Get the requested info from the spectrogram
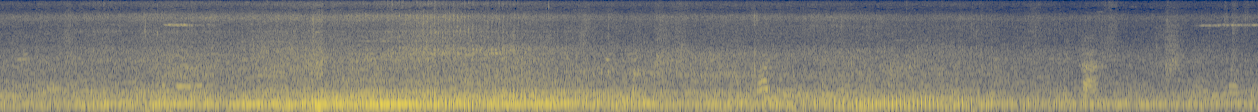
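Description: A motor vehicle's engine running close by, its steady low hum growing louder over the first few seconds and easing off after the middle, with voices in the background.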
